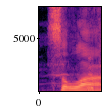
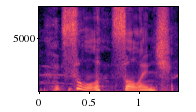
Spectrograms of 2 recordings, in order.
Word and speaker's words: Solange: Rhymes with orange. Sort of. No, it doesn't. – Solange. – If you mispronounce orange, yes. If you mispronounce orange. Solange.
